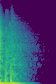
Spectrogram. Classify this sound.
Sound effects > Electronic / Design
